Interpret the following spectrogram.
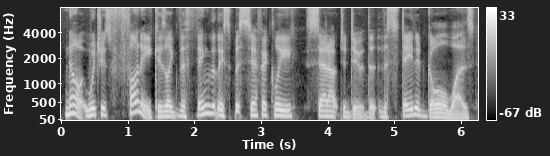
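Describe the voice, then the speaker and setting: Recorded dry and close with no echo, this mid-pitched man speaks casually yet animatedly at a measured pace. As an opinionated podcast co-host, he's blunt and liberally profane while debating the rules of tabletop games.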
